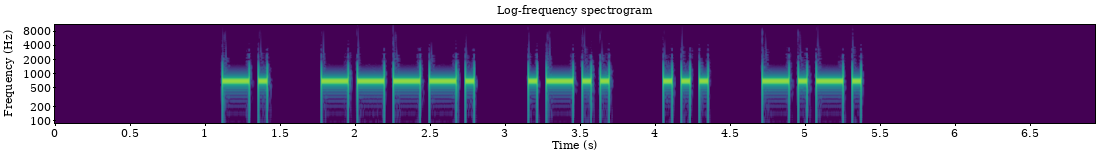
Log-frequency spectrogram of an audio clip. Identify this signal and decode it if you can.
Morse code, heard as a keyed tone, about 20 wpm, spaced as for 15 wpm, 700 Hz. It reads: N9LSC
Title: 179 Lesson 29g - Slash - Call Signs 20wpm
